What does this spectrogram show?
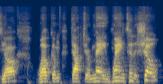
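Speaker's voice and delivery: big, loud showhost announcement; booming, cheerful intro of the guest; excited host welcome. Acted. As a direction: call out the guest's name like a talk show host hyping the crowd. Host calling guest onto show.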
